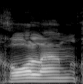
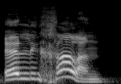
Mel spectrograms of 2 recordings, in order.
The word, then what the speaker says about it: Erling Haaland: Pero sabéis que weón, yo he escuchado cada chantete que es Holland, Holland, weón. No, Erling Haaland, listo.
